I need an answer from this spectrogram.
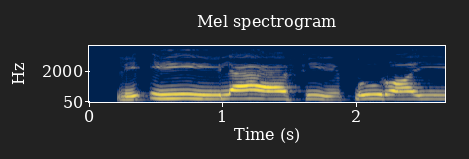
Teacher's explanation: লিনে আরজি হবে, তিন আলিফ টেনে পড়বো আমরা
